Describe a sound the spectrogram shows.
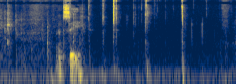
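Small plastic parts click and tap close by.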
